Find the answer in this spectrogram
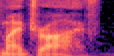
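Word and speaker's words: Mi-Drive: mazda intelligent drive select or me drive pronounced as my drive which only has four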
